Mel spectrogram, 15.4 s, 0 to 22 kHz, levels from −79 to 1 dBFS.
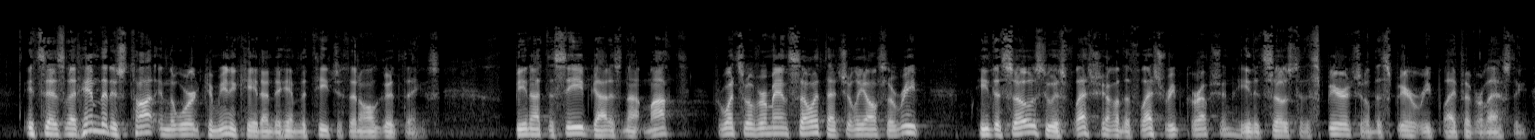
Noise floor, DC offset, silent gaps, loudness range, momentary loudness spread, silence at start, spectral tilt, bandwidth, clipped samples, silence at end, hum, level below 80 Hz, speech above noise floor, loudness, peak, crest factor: -54 dBFS; under 0.1%; none; 3 LU; 7 LU; 0.25 s; -6.5 dB/octave; 11 kHz; under 0.1%; 0.1 s; none; -50 dBFS; 32 dB; -22 LUFS; -6 dBFS; 18 dB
